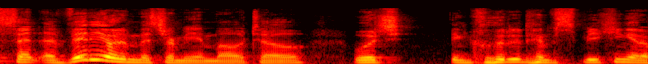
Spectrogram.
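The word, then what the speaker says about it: Miyamoto: He pronounced the name wrong. It's Miamoto, not not Myiamoto.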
